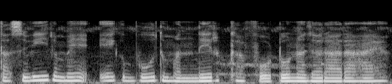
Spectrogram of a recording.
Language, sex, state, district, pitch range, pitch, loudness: Hindi, male, Jharkhand, Ranchi, 150-170 Hz, 160 Hz, -12 LUFS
